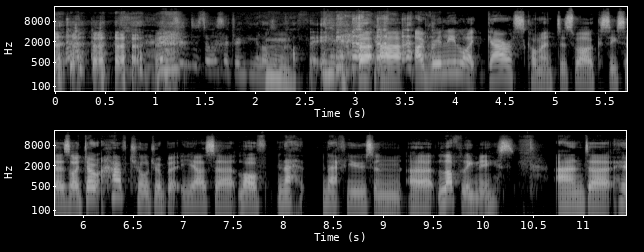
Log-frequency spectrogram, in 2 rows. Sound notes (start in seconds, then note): 2.7 laughter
